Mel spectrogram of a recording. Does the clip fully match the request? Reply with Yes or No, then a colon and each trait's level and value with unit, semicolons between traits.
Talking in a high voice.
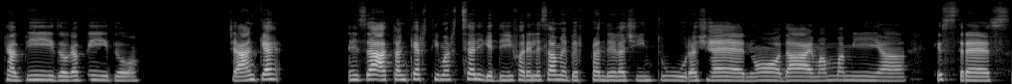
Yes: high, 195 Hz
